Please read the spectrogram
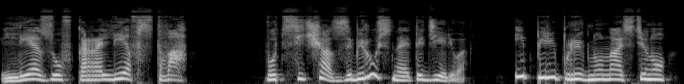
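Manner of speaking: plain reading voice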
